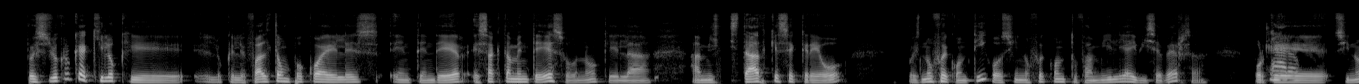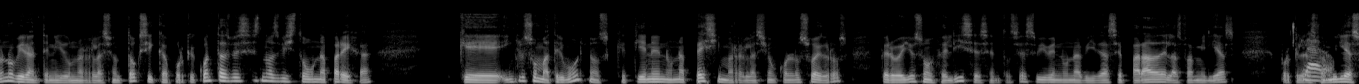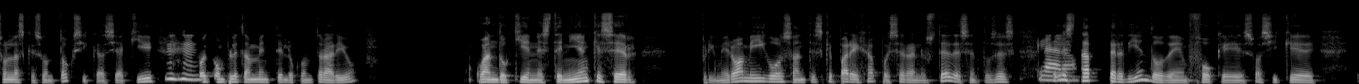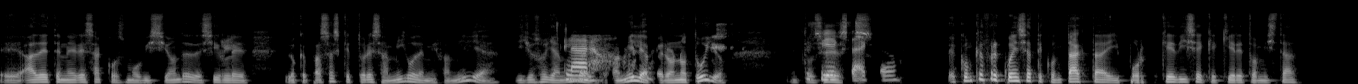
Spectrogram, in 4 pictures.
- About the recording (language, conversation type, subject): Spanish, advice, ¿Cómo puedo poner límites claros a mi ex que quiere ser mi amigo?
- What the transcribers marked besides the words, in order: other background noise; chuckle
